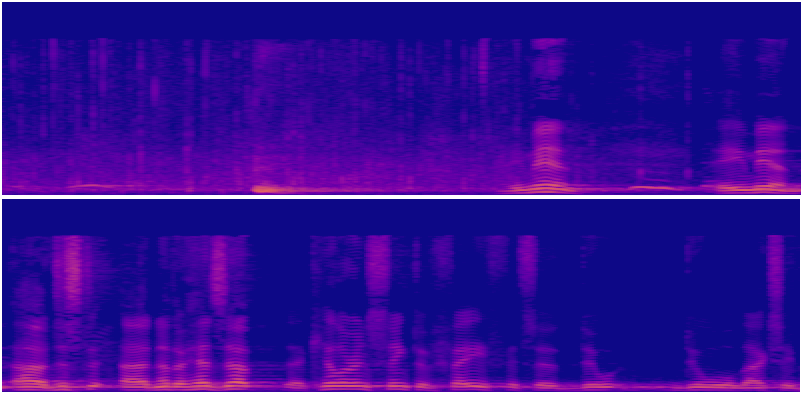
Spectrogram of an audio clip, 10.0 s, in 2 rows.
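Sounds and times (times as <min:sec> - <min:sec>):
audience clapping: 0:00.0 - 0:04.4
speech: 0:03.2 - 0:03.8, 0:04.5 - 0:09.9.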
